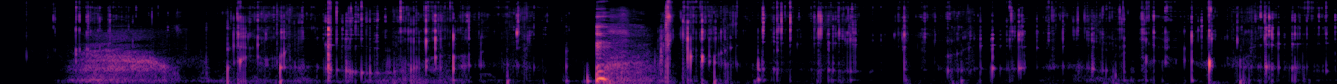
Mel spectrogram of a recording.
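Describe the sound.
Someone eats and chews food, making quiet, irregular crunching and moist mouth clicks scattered through the whole stretch, with many small bites and chews and no talking.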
